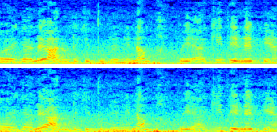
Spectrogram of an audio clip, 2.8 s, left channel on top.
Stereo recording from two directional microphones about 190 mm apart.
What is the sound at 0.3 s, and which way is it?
A woman's voice, 15° left (ahead or behind).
